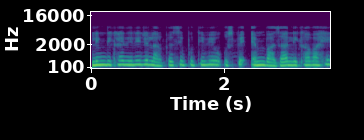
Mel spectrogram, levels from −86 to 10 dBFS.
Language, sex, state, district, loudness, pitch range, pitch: Hindi, female, Bihar, Kishanganj, -20 LUFS, 250-275 Hz, 260 Hz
